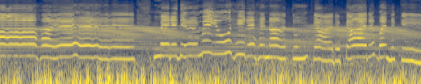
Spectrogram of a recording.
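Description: A woman singing a Hindi film-song melody in raag Yaman, with gliding, ornamented notes and vibrato over a steady held drone accompaniment.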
